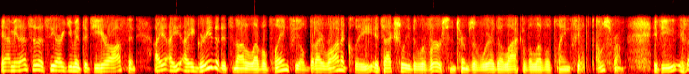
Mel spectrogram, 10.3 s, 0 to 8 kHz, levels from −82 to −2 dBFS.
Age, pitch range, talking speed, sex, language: 50-69, 115-150 Hz, 255 wpm, male, English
